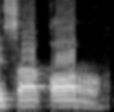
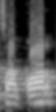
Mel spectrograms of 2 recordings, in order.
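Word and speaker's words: سقر: Sedangkan sakor tidak ya, Bapak, karena huruf qaf. Qaf tidak ada aliran anginnya. Fi sakor.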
